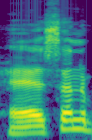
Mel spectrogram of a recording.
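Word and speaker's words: hasten: तो यहां पर टी नहीं बोला जाएगा। इसको हम हैसन पढ़ेंगे। हैसन हैसन पढ़ेंगे। हैस्टन नहीं पढ़ेंगे। यहां टी साइलेंट रहेगा।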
